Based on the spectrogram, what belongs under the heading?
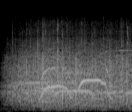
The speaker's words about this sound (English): The big Western Hall crowd did not hide what they thought of the concert. Standing ovations after every song, squeals of delight when their favorites were played on a huge backdrop of orchestral music.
